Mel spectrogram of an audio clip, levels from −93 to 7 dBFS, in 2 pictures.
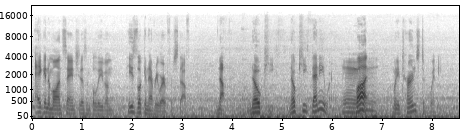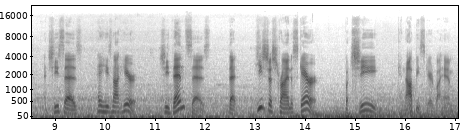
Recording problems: wind in the background; noticeable; throughout; 10 dB below the speech

